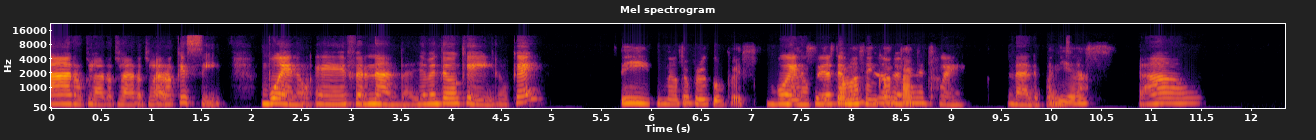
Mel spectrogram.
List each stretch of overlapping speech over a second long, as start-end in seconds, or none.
7.1-8.8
